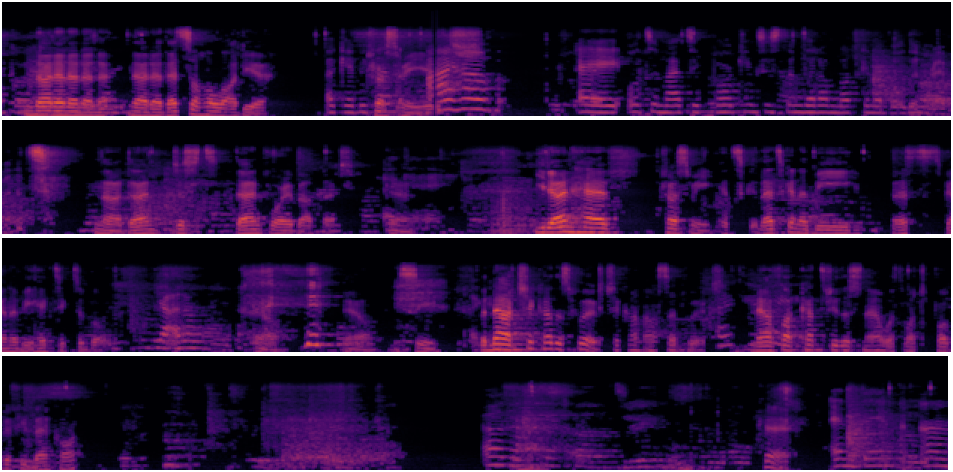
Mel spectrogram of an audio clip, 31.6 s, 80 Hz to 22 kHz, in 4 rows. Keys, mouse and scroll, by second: 1.0 click, 1.8 click, 4.1 click, 4.9 click, 5.6 middle click, 5.7 middle click, 6.6 shift+middle click, 6.8 shift+middle click, 7.4 click, 8.9 click, 10.7 click, 12.1 middle click, 12.6 middle click, 13.3 click, 16.2 middle click, 17.0 middle click, 17.0 middle click, 17.5 scroll, 17.7 middle click, 18.0 middle click, 20.0 shift+middle click, 20.2 middle click, 20.3 middle click, 20.6 middle click, 22.5 click, 24.2 middle click, 27.7 shift+middle click, 28.0 middle click, 28.0 middle click, 28.1 middle click, 29.7 click, 31.4 middle click, 31.5 middle click.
